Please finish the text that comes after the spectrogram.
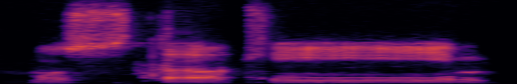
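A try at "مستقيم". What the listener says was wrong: Nah, qi. Bukan kim. Dia tidak ada bukan huruf hamas, jadi tidak ada udara yang masih mengalir. Tapi qim. Ihdinas siratal mustaqim. Qim.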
